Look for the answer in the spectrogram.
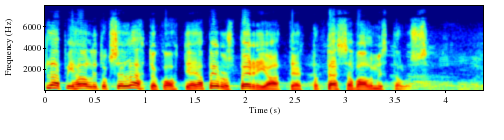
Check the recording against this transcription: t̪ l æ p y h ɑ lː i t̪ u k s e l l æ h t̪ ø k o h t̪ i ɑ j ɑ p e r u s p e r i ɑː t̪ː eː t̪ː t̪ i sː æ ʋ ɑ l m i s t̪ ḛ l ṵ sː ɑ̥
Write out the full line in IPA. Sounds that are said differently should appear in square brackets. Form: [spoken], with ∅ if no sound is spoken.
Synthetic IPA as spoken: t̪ l æ p [i] h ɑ lː i t̪ u k s e l l æ h t̪ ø k o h t̪ i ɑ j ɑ p e r u s p e r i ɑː t̪ː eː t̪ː t̪ [æ] sː æ ʋ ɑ l m i s t̪ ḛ l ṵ sː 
